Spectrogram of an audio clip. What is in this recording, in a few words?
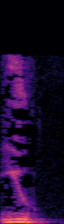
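"you", Nigerian Pidgin, male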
